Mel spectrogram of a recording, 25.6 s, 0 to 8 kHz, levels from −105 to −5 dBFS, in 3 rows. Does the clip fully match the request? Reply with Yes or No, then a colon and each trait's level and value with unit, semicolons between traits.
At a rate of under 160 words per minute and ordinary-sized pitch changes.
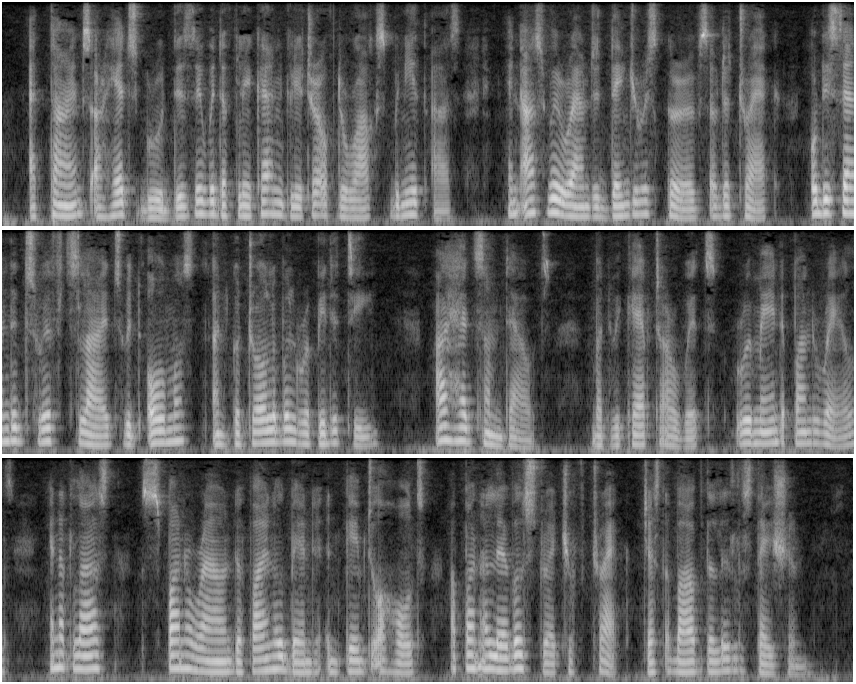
No: average, 165 wpm; average, 4.3 semitones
